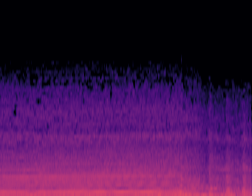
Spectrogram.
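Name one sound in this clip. A racing car engine screams steadily at full speed.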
